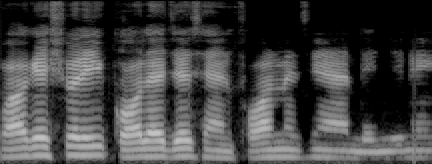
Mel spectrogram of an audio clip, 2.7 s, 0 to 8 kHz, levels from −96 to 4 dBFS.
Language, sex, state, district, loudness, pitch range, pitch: Telugu, male, Telangana, Karimnagar, -27 LUFS, 125-145 Hz, 135 Hz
